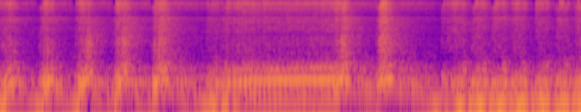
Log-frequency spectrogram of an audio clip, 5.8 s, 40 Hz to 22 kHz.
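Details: Custom 400 HP street motorcycle build, revved lightly: crisp blips rising and falling cleanly, a short held rev, then back to steady idle; engine pulls freely and sounds healthy.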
